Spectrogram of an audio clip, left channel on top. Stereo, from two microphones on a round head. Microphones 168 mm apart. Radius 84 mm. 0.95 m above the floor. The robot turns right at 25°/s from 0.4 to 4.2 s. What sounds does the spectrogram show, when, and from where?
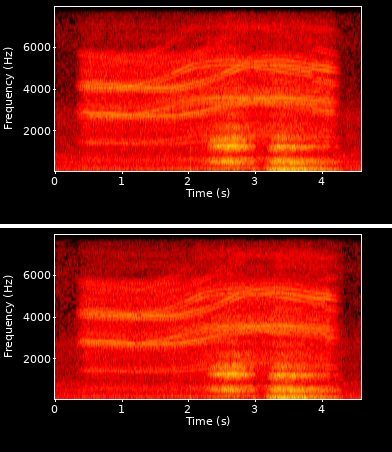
2.0 s breathing: 155° left; by 4.3 s 150° right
